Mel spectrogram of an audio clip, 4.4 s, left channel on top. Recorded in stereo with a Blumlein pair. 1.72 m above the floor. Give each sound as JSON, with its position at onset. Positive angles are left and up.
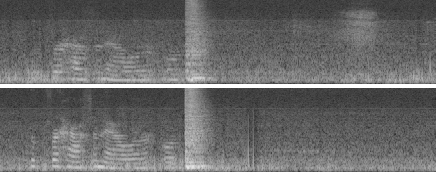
{"t": 0.3, "sound": "a woman speaking", "azimuth_deg": -45, "distance_m": 2.5}
{"t": 1.9, "sound": "a snare drum", "azimuth_deg": -50, "distance_m": 2.5}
